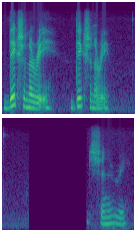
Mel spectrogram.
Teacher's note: palavras longas, onde a primeira sílaba é a mais forte, aí você tem que ter um fôlego para ir até o final da palavra, né?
